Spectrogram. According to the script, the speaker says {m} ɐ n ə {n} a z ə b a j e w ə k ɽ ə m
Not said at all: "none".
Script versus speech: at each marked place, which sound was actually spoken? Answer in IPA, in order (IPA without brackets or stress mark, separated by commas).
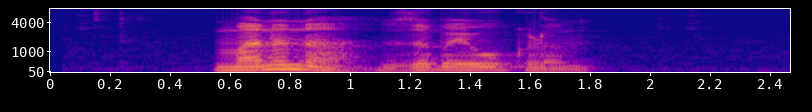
m, n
